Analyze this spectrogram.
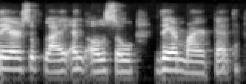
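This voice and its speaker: At a fairly slow pace, a woman speaks on a very clean recording with a silent background. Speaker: project gender focal point. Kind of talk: interview. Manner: halting, many fillers.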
